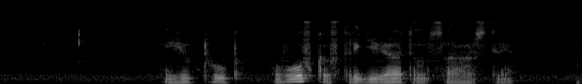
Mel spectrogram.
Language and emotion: Russian, sad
